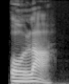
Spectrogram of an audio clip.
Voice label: "olah", Hebrew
